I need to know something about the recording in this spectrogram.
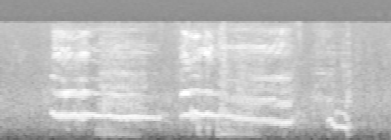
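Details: Two captive foxes rescued from a fur farm, playing together after a hot summer day: three drawn-out whining calls, each sliding slightly downward, the last one short and squeaky, in a quiet room.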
